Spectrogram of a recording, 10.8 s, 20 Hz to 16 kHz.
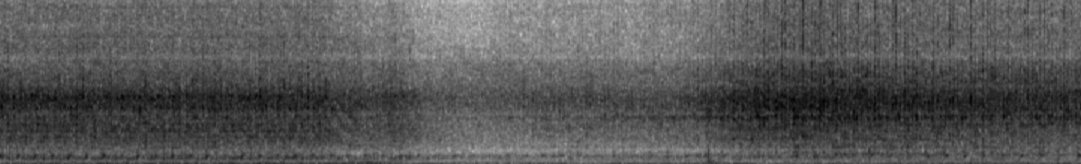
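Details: Hollow, regular knock at about three per second over idle on a Chevy LS V8, traced to cylinder number 5 after removing the water pump; confirmed piston slap, piston rocking in its bore with head off, cam and lifters good.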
